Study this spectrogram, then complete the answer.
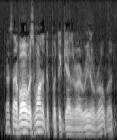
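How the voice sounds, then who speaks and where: An actor playing a flustered, wavering husband and keen tinkerer in a 1950s radio drama, stammering and blustery, on a muffled old recording. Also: male voice, low-pitched, fairly quick, close to an everyday voice. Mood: eager, excited.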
